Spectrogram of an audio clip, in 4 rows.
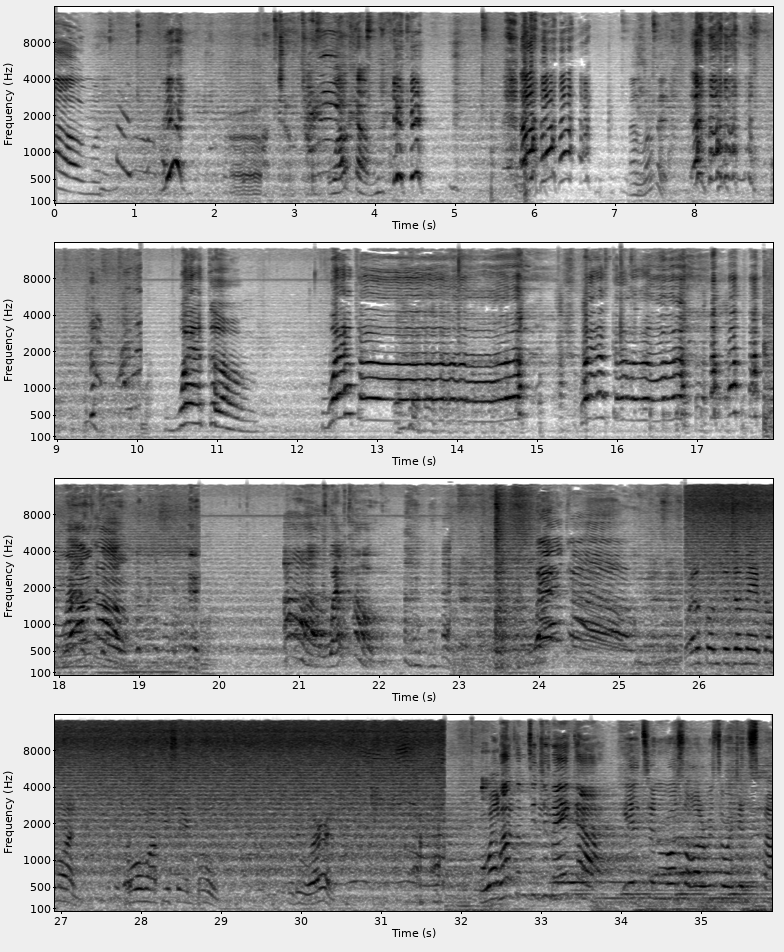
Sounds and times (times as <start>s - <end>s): Female speech, woman speaking: 0.0s - 0.9s, 3.2s - 4.2s, 7.2s - 7.8s, 10.4s - 11.6s, 12.3s - 14.9s, 17.9s - 19.8s, 20.8s - 22.1s, 23.9s - 25.2s, 25.8s - 27.2s, 32.2s - 35.8s.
